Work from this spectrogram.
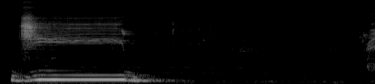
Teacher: زبان کا جو درمیان والا اوپر والا حصہ ہے نا وہ تالو کے ساتھ اوپر لگائیں. پوری نہیں لگے گی، ہلکا سا بھی لگائیں تو کافی ہے.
